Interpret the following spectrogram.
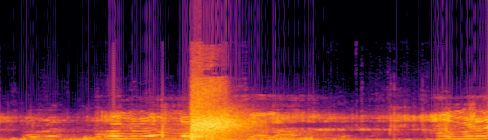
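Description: A single loud whip crack about a second in, from a cord lashed like a whip.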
